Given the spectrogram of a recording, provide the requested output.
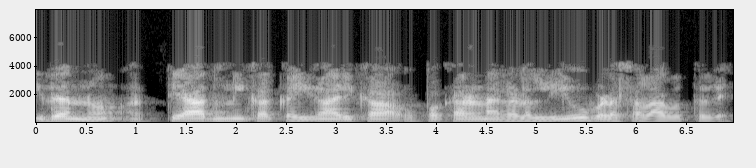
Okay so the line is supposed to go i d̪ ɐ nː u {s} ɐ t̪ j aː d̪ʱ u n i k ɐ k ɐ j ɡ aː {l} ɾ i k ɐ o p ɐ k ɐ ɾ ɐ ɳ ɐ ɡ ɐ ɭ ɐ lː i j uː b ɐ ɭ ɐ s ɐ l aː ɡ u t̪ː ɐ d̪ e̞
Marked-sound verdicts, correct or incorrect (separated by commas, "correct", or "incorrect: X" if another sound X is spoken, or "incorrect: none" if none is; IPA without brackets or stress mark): incorrect: none, incorrect: none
